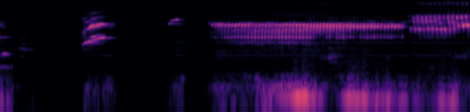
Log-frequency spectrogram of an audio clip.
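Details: Kept canary singing the cuit cuit ngerol style, a long rolling song played to train other canaries. A few sharp chirps lead into a long, steady buzzing trill that shifts higher near the end, with faint low rumble beneath.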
